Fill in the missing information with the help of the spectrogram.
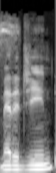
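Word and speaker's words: Medellín: Medellin, the proper way to say it, in Colombia.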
